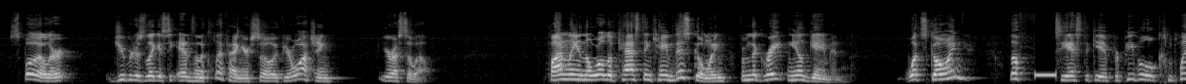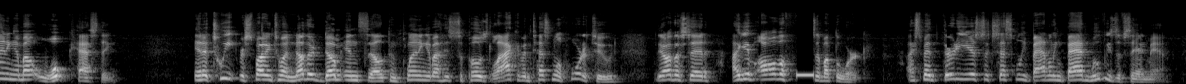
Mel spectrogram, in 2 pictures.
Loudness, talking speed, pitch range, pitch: -22 LUFS, 200 wpm, 195-235 Hz, 215 Hz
